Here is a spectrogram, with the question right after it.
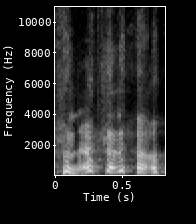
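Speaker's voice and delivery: loud, high no's through a laugh; laughing protest. Real, not acted. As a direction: protest while cracking up.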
